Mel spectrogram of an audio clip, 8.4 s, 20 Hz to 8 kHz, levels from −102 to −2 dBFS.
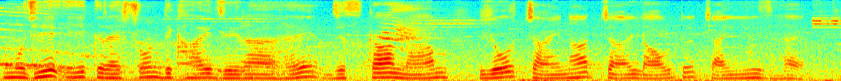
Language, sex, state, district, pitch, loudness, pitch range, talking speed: Hindi, male, Chandigarh, Chandigarh, 150 Hz, -16 LUFS, 135-170 Hz, 105 wpm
